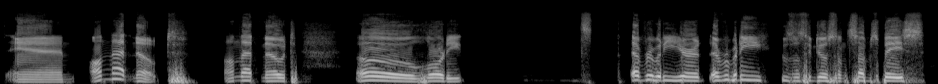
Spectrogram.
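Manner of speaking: ordinary talk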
